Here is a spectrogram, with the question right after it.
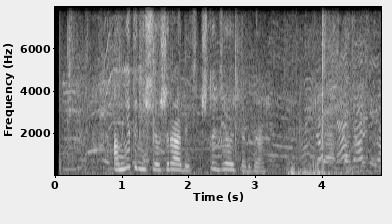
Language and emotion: Russian, neutral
